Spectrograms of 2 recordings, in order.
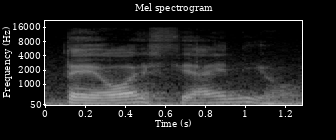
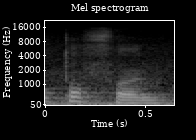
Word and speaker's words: Tofano: No Instagram é Tofano, Tofano, né? Porque é diferente a pronúncia, sim, né?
